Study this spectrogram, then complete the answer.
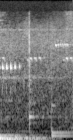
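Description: A toad croaks in a video game, two short low throaty croaks about half a second apart over a faint steady background tone, close and alone.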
